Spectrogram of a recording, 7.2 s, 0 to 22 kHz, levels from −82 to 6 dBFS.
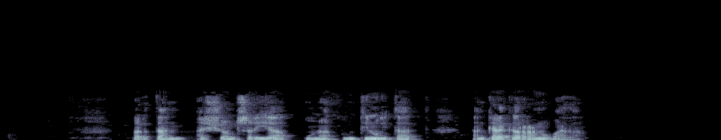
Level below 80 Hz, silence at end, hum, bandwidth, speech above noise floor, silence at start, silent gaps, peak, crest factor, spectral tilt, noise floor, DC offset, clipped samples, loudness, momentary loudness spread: -52 dBFS; 1.4 s; none; 7.8 kHz; 30 dB; 1.35 s; none; -2 dBFS; 24 dB; -5.5 dB/octave; -54 dBFS; under 0.1%; under 0.1%; -24 LUFS; 11 LU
